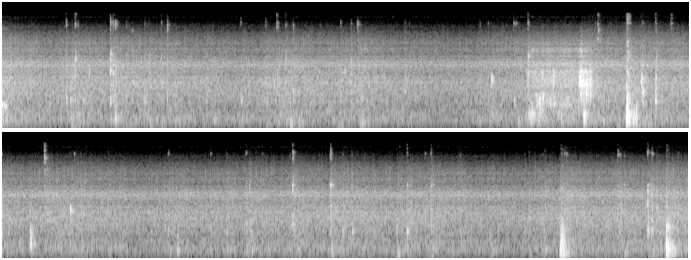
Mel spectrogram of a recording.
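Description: Blocks are dug and placed with short, soft knocks, now and then.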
